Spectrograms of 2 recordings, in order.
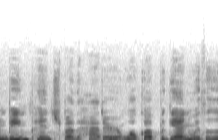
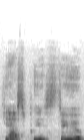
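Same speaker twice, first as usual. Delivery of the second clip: higher, slow pleading; 10 semitones higher, slower than usual. A narrator's reading. Alice pleading with the Dormouse for a story, higher and slow. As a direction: coax them gently into a story. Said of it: "pleaded Alice".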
